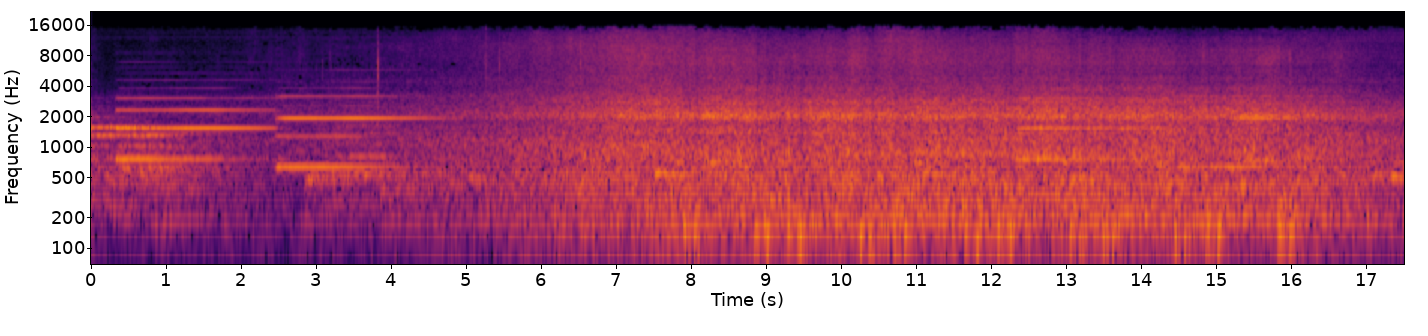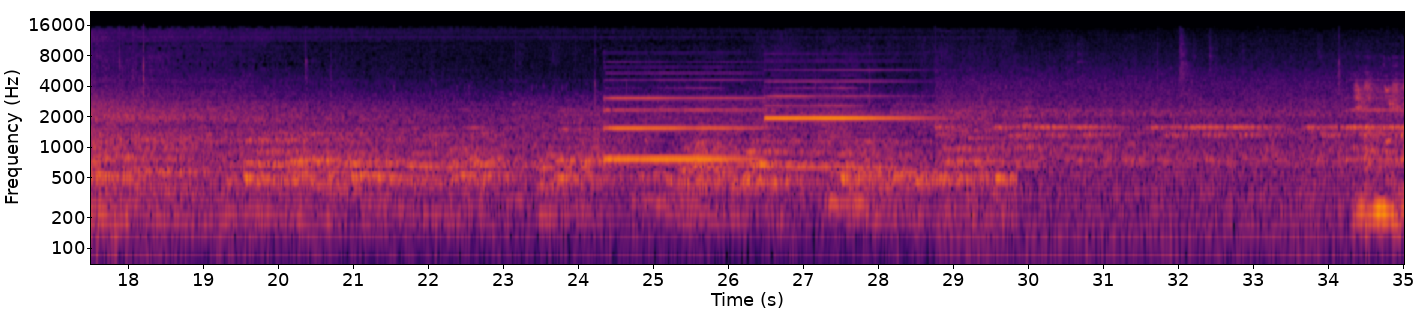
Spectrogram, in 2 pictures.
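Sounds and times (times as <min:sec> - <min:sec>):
train rumbling past: 0:02.6 - 0:19.7.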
